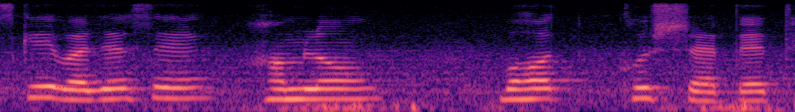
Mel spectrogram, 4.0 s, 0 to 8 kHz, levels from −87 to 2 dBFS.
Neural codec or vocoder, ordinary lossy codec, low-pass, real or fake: none; Opus, 64 kbps; 7.2 kHz; real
